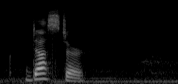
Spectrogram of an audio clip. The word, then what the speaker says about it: duster: Duster. Where is the schwa? There it is, the second syllable, duster. Forbid.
